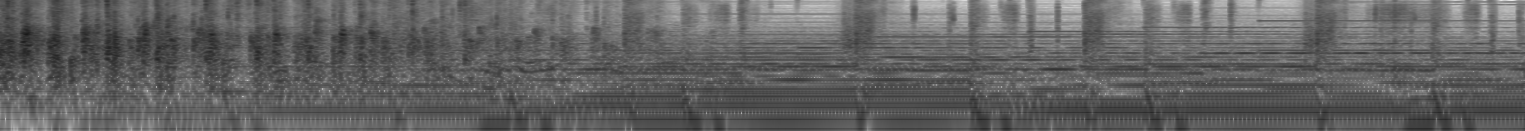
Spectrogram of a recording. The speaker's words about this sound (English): And let's give a round of applause to our speakers.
